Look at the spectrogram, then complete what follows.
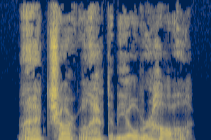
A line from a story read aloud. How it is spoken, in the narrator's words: murmured the captain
